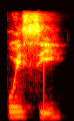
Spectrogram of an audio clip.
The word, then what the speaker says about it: Boise: And again, I'm just so happy for our Boise, not Z, Boise State fans out there.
